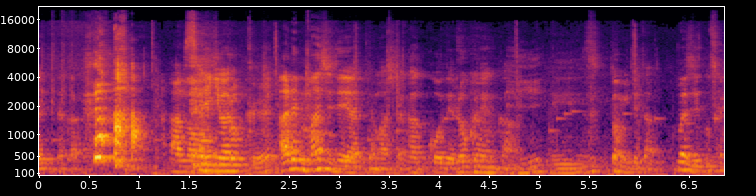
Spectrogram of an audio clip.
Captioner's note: laughs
